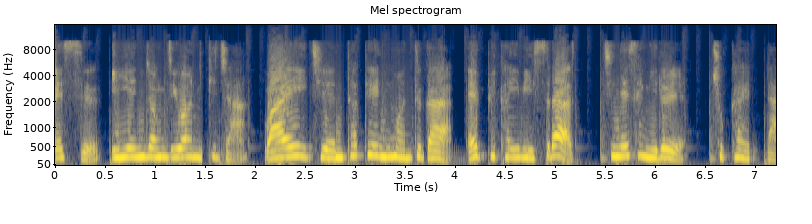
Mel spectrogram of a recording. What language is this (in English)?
Korean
